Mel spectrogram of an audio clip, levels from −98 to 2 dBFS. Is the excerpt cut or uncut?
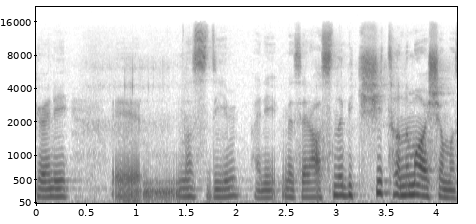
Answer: uncut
